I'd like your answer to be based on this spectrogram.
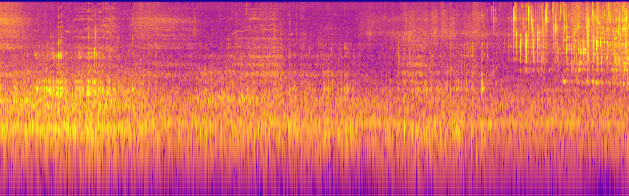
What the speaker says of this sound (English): Bleeding all the air out, so I got water coming out the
